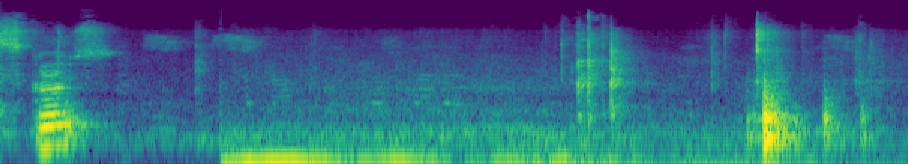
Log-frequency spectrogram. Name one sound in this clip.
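Pliers click and snap on small metal parts.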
